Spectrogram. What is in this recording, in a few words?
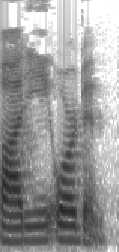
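"body organ", English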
